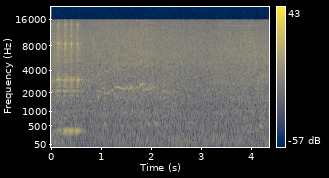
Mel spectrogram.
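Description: Steady wash of rainy waterfront and city background noise. A brief loud pitched sound with two close low tones cuts in at the start, and a thin, wavering high whistle follows for about a second.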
